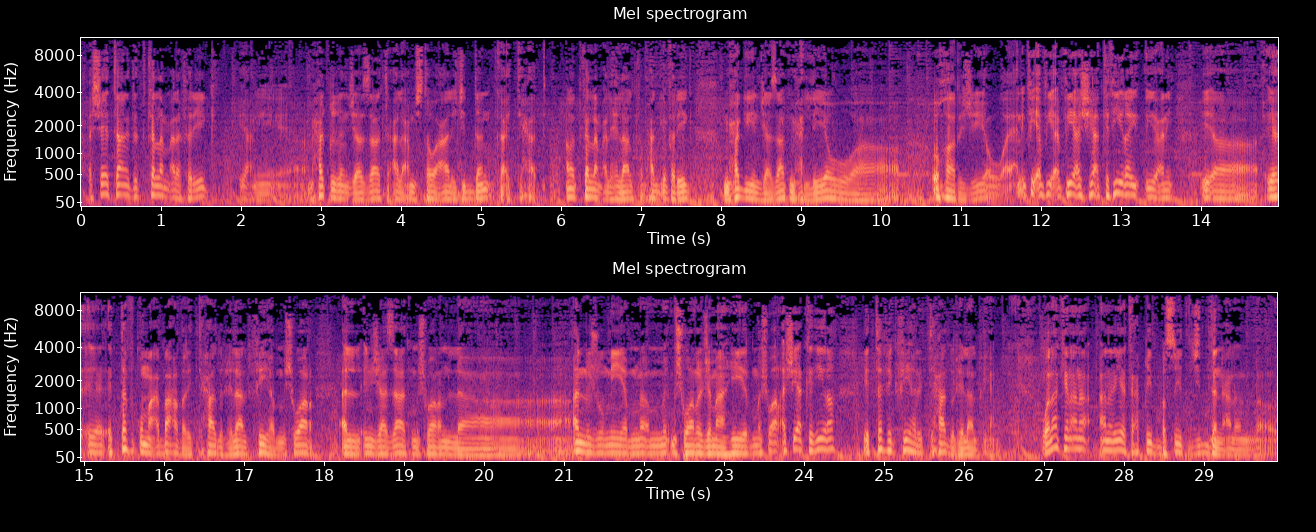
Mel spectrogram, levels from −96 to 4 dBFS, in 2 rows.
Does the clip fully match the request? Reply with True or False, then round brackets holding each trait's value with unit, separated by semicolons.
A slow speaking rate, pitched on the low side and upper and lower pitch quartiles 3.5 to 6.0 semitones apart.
True (115 wpm; 105 Hz; 4.5 semitones)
